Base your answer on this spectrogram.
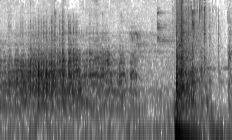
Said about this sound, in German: Kaum waren wir beide drin, schloss der Dicke die Tür.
